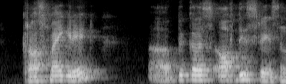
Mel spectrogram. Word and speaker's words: Xmigrate: like pronounce it as x migrate we pronounce it as cross migrate uh because of this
